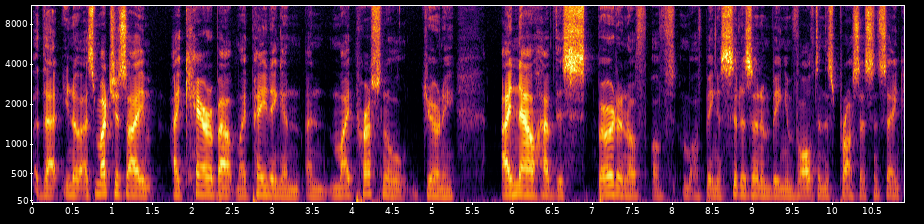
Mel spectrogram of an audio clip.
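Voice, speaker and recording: A man's voice: mid-range voice, steady tone, normal speed, fairly bright tone. A man talking as a guest in a radio studio interview, earnest, correcting himself and repeating points for emphasis. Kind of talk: live radio interview talk.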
